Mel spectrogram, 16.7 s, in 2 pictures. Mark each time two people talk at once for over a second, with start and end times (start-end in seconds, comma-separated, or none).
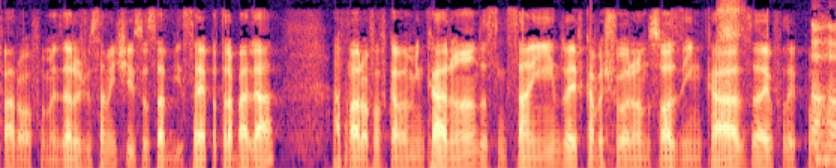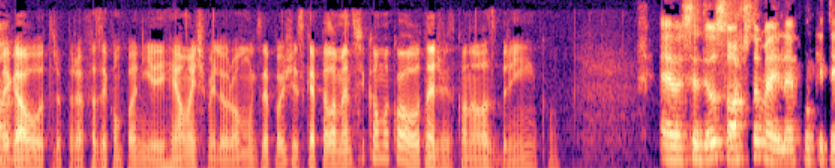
none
